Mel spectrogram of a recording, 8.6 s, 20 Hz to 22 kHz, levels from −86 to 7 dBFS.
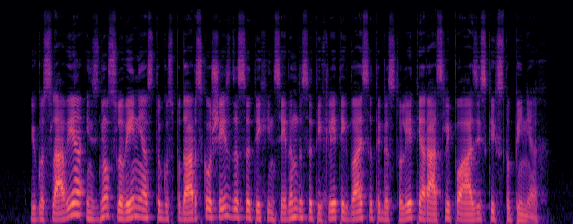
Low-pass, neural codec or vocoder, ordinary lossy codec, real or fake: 19.8 kHz; none; none; real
